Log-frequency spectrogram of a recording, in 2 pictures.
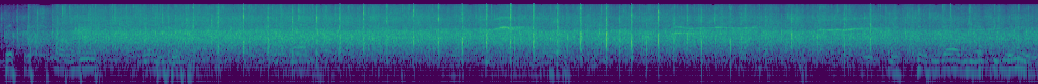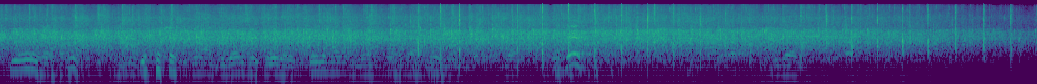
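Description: A man claps his hands in a large hall.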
